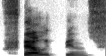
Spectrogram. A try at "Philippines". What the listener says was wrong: Yes, it's Philippines. You say it's F, ha? Hindi siya P. Kasi Philippines. It's a Philippines.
